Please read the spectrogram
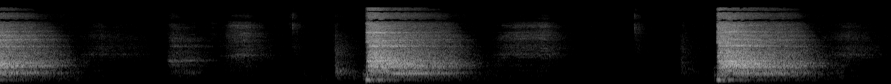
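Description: A person breathing hard under exertion: three forceful exhales about three and a half seconds apart, each sharp at the start and trailing off, with fainter inhales between. Each breath goes with one repetition of a dumbbell Bulgarian split squat.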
